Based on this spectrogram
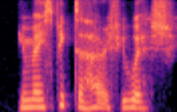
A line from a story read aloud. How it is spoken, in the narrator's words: he said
